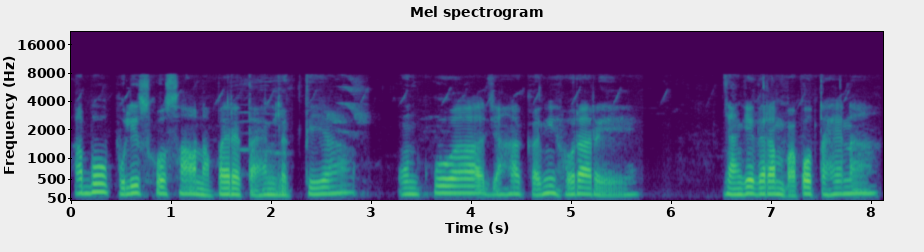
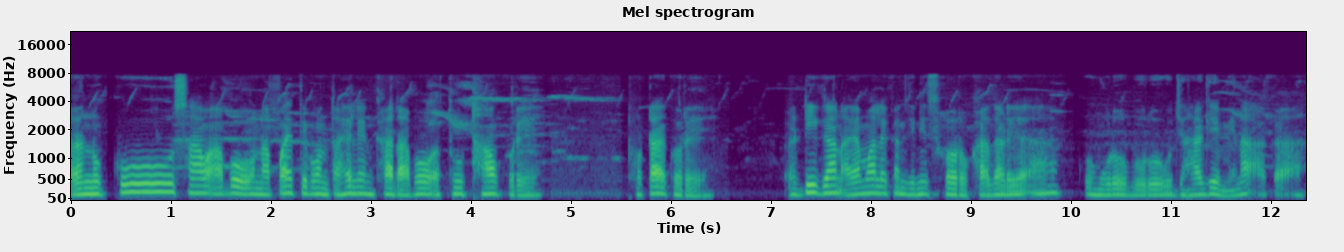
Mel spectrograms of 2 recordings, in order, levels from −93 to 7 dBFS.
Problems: none marked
